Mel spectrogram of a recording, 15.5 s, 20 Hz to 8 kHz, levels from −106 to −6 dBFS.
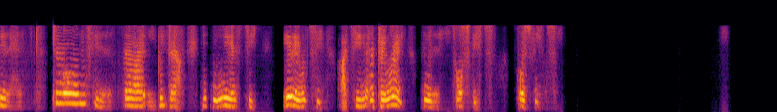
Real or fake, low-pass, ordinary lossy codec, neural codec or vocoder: fake; 7.2 kHz; AAC, 16 kbps; codec, 16 kHz, 0.5 kbps, FreqCodec, smaller model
